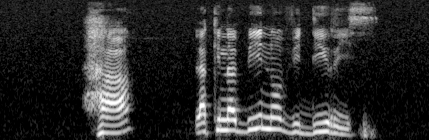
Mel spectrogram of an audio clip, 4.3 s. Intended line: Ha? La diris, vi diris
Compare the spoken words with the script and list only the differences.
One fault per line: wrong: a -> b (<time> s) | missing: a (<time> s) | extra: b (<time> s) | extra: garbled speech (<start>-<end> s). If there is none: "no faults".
wrong: diris -> knabino (2.2 s)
